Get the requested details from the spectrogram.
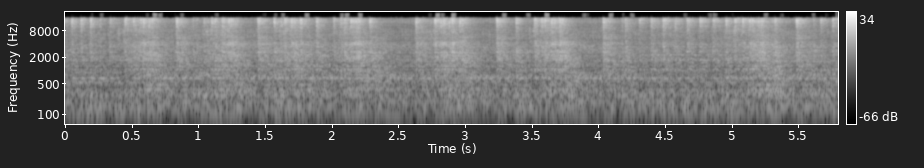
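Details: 2003 Polaris Sportsman 90cc two-stroke ATV, first start after new piston, cylinder and oil pump, on about 40:1 premix for break-in, smoking a lot. High-pitched idle holds steady with a light rasp on top; normal two-stroke idle.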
